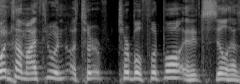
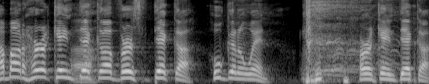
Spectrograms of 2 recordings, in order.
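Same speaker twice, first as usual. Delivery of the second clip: put-on Chicago sports-fan accent; 2 semitones higher, 4 dB louder than usual. Joining friends joking about hurricane names, the speaker puts on a chicago accent. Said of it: "You not a bad Chicago accent".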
